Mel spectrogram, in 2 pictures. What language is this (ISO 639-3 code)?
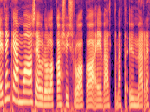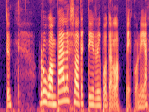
fin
